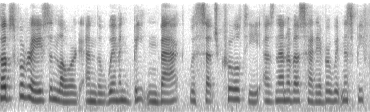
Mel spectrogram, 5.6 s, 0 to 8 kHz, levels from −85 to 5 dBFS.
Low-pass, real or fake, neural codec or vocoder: 7.2 kHz; fake; codec, 16 kHz, 0.8 kbps, ZipCodec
